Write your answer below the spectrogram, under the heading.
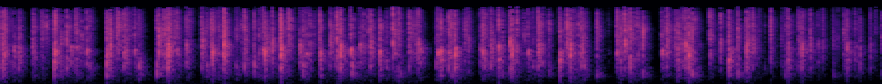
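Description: Loud applause from a crowd, a dense, steady crackle of many hands clapping that carries on without a break for several seconds, with no voices over it.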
